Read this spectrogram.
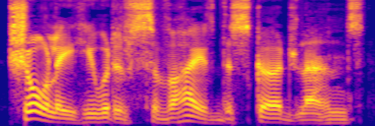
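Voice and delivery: ordinary delivery, nothing marked

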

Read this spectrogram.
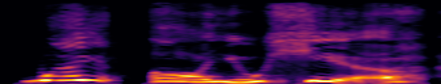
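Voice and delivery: high, slow, pointed question; young woman demanding of the police, slow and high. Acted. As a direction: demand an answer, each word pressed. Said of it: "Cordelia demanded".

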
